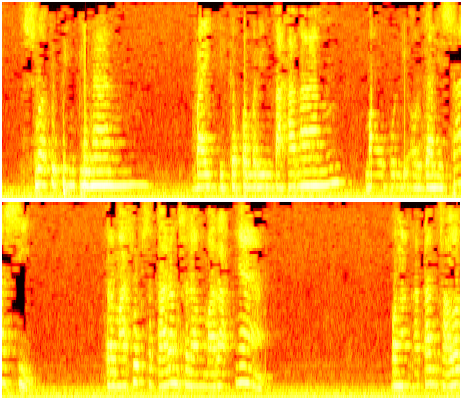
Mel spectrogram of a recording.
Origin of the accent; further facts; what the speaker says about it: Garut, West Java, Indonesia; Nah, kebetulan saya dari Garut.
